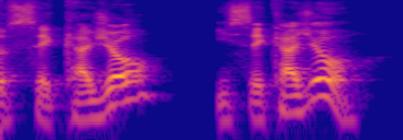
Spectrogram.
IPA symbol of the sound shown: ʒ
